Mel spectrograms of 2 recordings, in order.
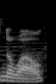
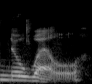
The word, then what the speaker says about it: Noelle: But anyway, some people think my name is Noel, because it is spelled in a way that Null is spelled, but it is Noelle. Like no and well.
